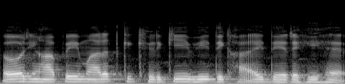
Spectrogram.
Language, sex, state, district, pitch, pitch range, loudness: Hindi, male, Jharkhand, Deoghar, 115 Hz, 110-120 Hz, -14 LUFS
